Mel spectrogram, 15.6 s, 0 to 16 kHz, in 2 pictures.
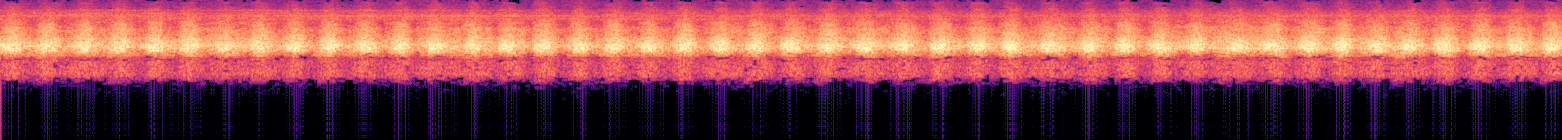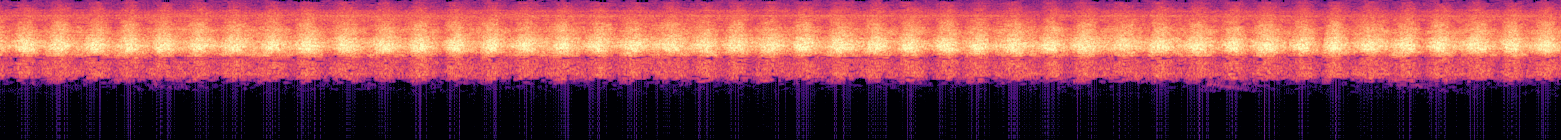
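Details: Cicadas in pine trees on Skiros Island, Greece, July 2018, near Pefkos Bay: an unbroken, very high buzzing chorus with steady, even pulsing at nearly three beats per second, wind filtered out.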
